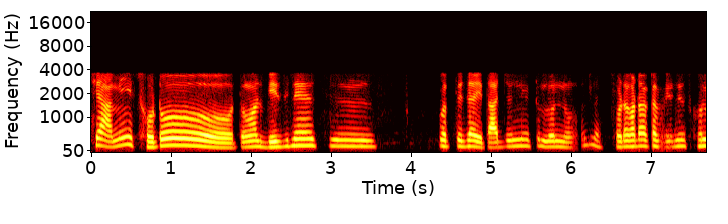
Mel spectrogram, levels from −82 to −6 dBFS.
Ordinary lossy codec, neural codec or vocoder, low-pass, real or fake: none; none; 3.6 kHz; real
